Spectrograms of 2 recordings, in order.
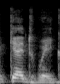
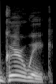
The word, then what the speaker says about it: Gerwig: Is it Greta Gedwig or something? I can't remember how you pronounce it. Gedwig, I think it's Gedwig. It's something like that, yes. No, Gerwig. Gerwig, thank you.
